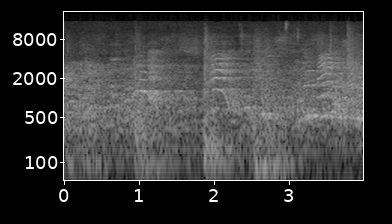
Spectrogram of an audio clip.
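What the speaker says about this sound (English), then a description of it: "Bucky probably seeing stars at this point as he's power slammed down to the ground." A wrestler power slammed onto the ring mat in an independent wrestling match, a heavy thud heard under loud commentary and crowd noise.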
